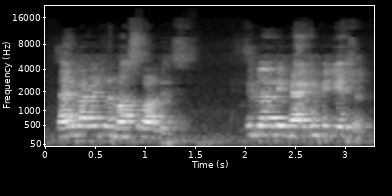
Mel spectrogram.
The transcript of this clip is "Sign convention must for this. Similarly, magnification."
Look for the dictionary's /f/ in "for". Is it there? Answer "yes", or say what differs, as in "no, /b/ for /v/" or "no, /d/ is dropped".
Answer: no, /p/ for /f/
